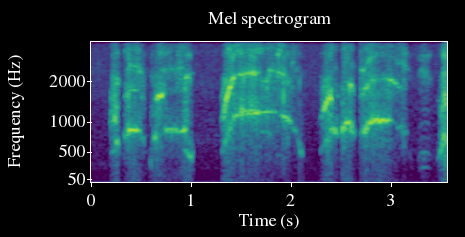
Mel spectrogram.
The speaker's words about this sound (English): you are breathing just fine because you are screaming at me. So calm down. I need you to calm down. I know that you are scared.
